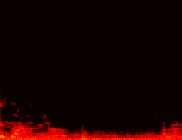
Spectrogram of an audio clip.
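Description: A child's faint voice, a drawn-out call sliding down in pitch, with a short knock about a second in.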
